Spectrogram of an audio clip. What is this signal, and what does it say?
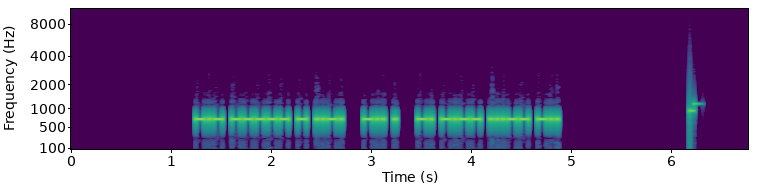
Morse code, heard as a keyed tone, about 37 wpm, 700 Hz. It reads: K0TF DE NY3D
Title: USA Callsign DE Callsign - 4 Characters - 40wpm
